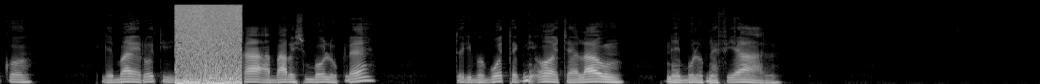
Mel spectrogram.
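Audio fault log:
1.75–2.42 s, wrong sample width: loud broadband hash fills the waveform and spectrogram, burying the speech at half speed and an octave down, which fits 32-bit float data read as 16-bit integers.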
